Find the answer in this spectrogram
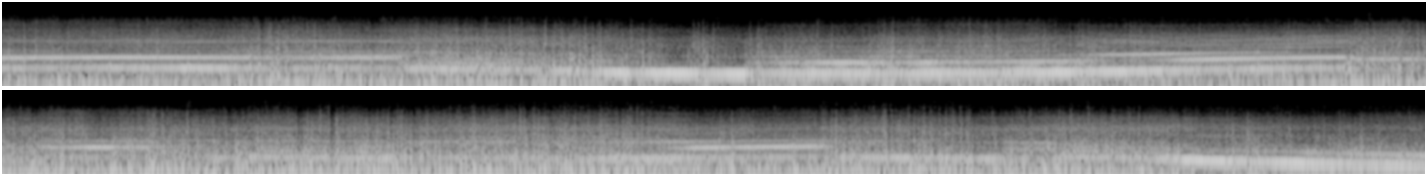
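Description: Four-cylinder sport motorcycle engine under way, heard over heavy wind rush, its pitch rising and dropping with throttle and gear changes. It climbs steadily through the middle and falls away near the end as the bike slows for a bend.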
